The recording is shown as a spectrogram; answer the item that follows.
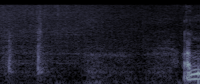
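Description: Faint sizzle of vegetables sautéing in a frying pan, slowly fading, with two light ticks in the first half second.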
